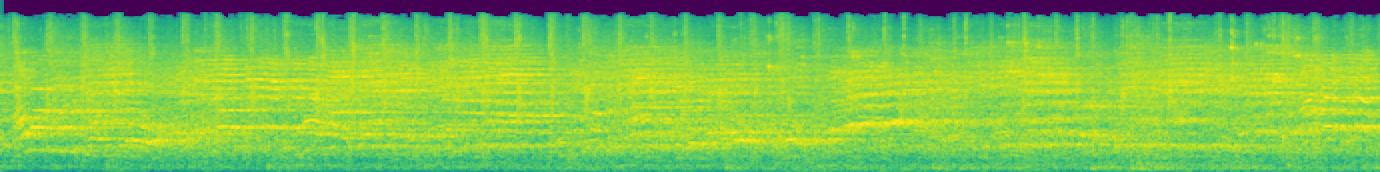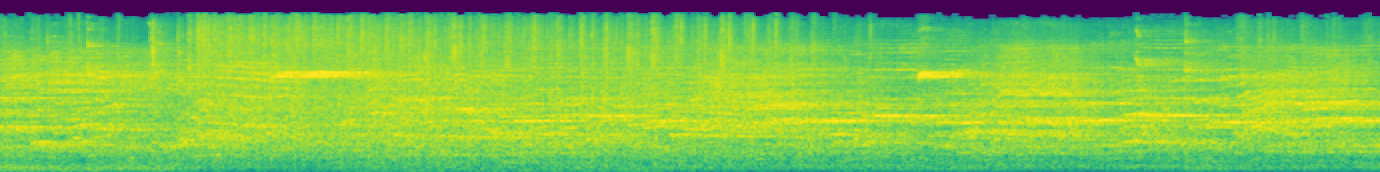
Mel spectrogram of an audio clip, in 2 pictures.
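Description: A crowd of young spectators chants and cheers loudly in a large echoing hall.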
